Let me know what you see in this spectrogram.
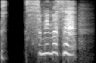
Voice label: LOWMOOD JP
